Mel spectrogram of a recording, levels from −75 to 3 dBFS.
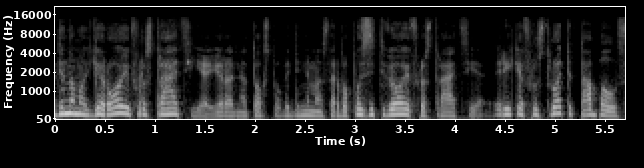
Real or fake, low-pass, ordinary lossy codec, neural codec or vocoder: real; 14.4 kHz; AAC, 64 kbps; none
